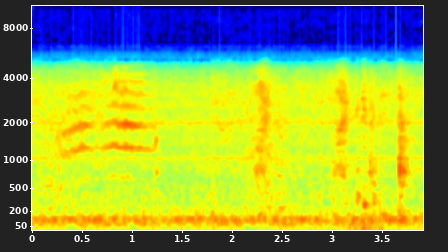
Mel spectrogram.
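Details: A kitten gives two short, high, slightly wavering meows within the first second and a half, followed by soft knocks and rustling over a steady low indoor hum.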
